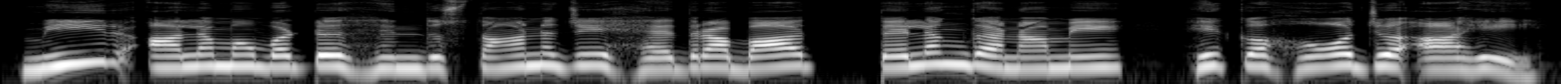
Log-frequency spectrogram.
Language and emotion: Sindhi, neutral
